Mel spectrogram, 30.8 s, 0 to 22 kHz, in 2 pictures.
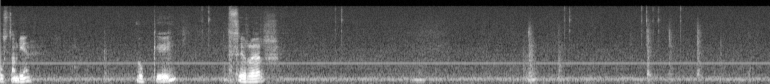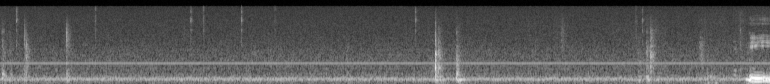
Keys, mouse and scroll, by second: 0.0 click, 4.3-9.2 drag, 11.4-17.8 drag, 18.5 click, 21.4-26.2 drag, 28.2-29.3 drag.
